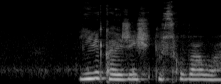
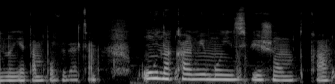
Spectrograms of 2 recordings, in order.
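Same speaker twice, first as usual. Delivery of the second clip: ordinary talk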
